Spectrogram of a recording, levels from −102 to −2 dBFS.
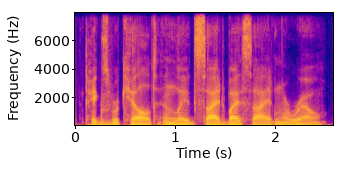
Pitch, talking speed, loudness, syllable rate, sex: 105 Hz, 280 wpm, -16 LUFS, 5.6 syllables/s, male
